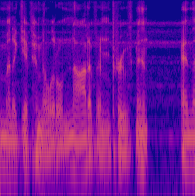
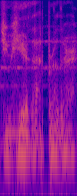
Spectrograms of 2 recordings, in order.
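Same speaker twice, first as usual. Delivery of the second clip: quiet, much quieter voice; 4 semitones higher, 5 dB quieter than usual. A player voices their character asking a drow by the door, in a quiet voice. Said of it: "ask him quietly".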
